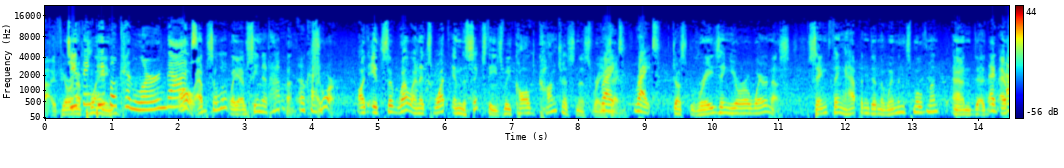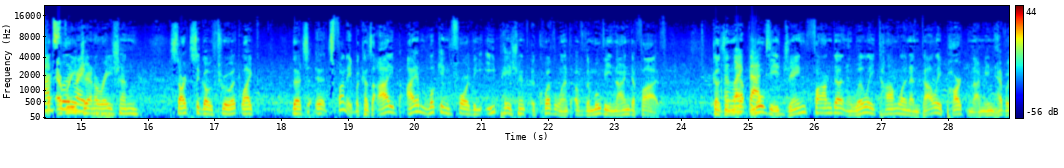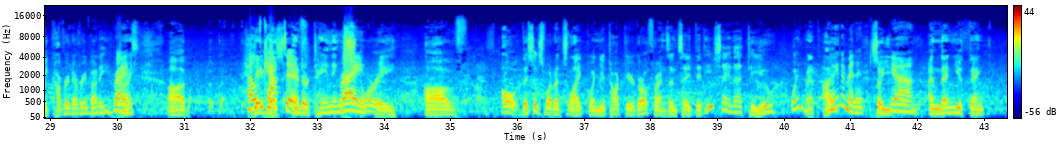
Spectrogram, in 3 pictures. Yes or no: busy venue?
yes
